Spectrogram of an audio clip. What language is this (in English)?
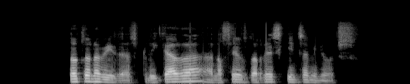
Catalan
